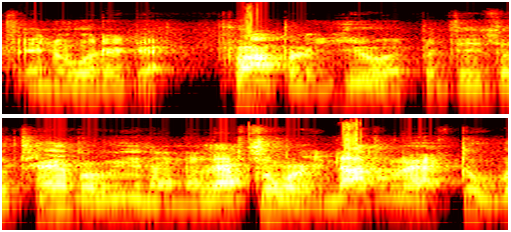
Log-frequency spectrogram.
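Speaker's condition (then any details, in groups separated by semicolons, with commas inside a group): Cerebral palsy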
